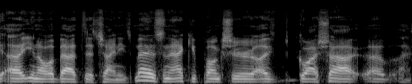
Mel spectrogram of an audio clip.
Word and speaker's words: gua sha: you tell everybody, about the Chinese medicine, acupuncture, gua sha? I said it wrong. How do I say that one? Yeah, no, you said it right. Gua I did? sha. Oh, gua sha.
